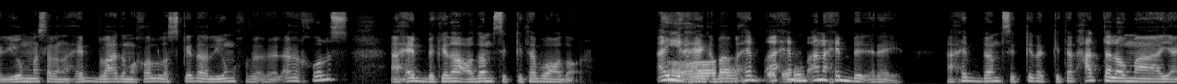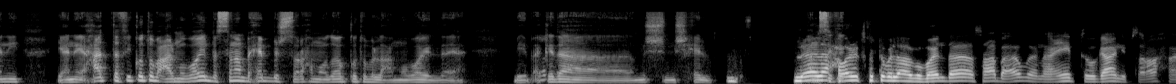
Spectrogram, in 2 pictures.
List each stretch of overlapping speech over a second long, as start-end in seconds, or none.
6.7-8.1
